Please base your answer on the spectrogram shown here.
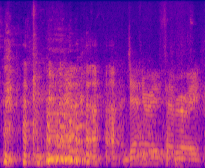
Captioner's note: students laugh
